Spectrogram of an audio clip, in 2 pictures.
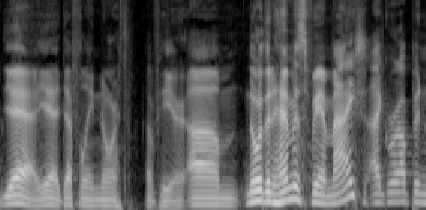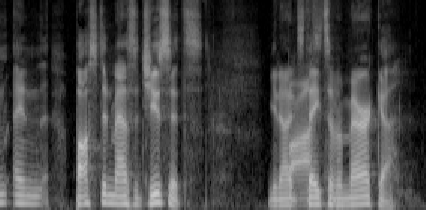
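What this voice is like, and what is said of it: American Boston accent. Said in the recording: “I can hear from your voice there. You're not from around here, are you, mate? ... you haven't changed that silly accent at all.”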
